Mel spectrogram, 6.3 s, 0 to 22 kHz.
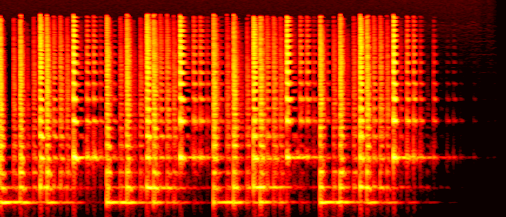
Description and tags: These are 175 bpm synth layers maybe background music they will fit nice in a drum and bass track or as leads etc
